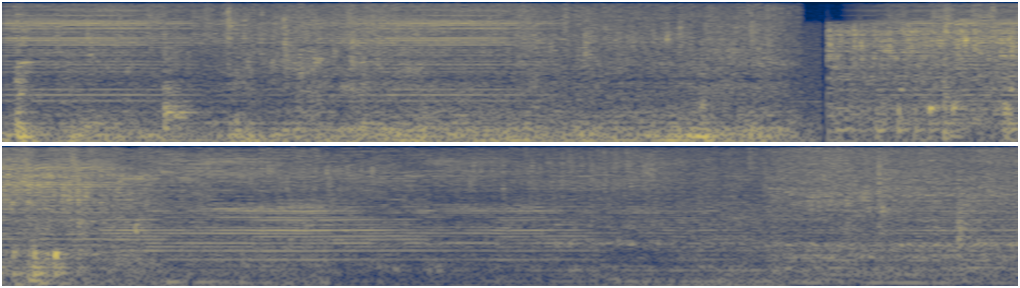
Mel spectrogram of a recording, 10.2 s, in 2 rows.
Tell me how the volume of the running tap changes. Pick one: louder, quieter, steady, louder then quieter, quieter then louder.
quieter then louder.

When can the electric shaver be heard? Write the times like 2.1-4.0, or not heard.
0.0-2.8, 4.2-10.1.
